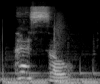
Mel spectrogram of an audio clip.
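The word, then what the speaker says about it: PESTEL: think it's called P pesel principle am I saying it correctly yes you are saying it correctly yeah it's got a t but it's not pronounced I think we just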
